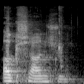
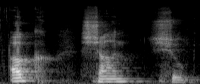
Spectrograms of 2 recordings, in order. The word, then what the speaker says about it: अक्षांशु: प्रतीक प्रसाद ने पूछ रखा है हाउ to pronounce your name, ये चीज़ मेरे से बहुत लोग पूछते हैं क्योंकि नाम ही ऐसा है। अक्षांशु, अक्षांशु, अक्षांशु है मेरे नाम का सही प्रोनाउंसिएशन, अक्षांशु असवाल।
